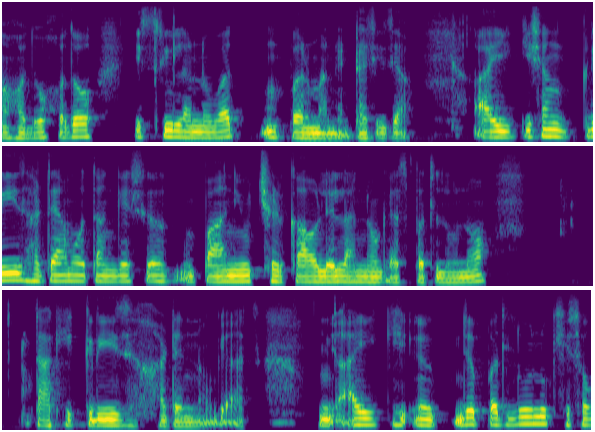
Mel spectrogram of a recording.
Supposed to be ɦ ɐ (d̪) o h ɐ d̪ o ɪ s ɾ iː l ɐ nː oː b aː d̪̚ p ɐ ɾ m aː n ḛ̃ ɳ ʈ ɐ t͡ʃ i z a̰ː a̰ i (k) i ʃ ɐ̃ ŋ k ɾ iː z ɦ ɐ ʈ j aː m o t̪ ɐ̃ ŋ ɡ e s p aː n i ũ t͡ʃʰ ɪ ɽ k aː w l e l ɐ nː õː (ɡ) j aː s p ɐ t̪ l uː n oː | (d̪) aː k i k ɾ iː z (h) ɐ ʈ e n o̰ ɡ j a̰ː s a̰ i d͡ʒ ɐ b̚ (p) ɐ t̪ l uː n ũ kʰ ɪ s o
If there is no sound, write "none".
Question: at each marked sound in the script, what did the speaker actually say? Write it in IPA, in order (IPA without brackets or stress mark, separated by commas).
d̪, k, ɡ, t̪, h, p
